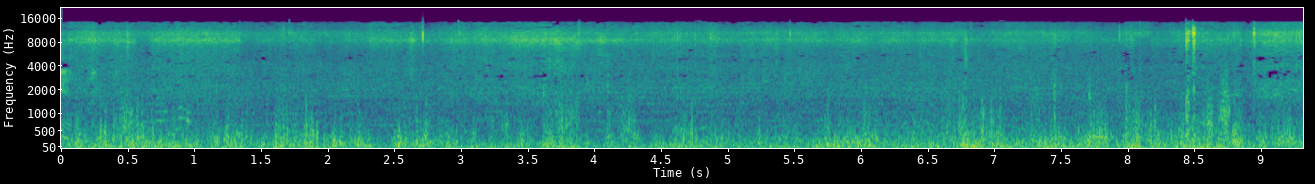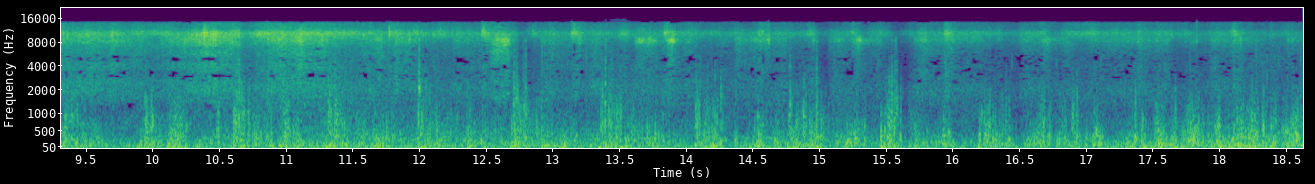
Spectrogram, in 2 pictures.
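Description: Strong wind buffeting the microphone: a loud, steady rumbling rush with irregular knocks through it.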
